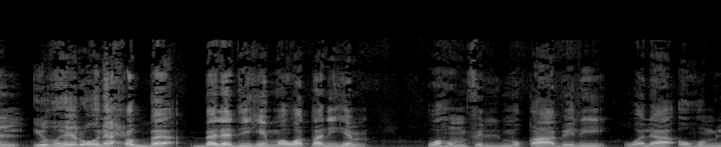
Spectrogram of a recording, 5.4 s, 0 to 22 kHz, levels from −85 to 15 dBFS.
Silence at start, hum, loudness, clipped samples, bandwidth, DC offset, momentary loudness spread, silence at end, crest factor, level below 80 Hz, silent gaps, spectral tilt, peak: 0 s; none; -23 LUFS; under 0.1%; 16.5 kHz; under 0.1%; 11 LU; 0 s; 18 dB; -58 dBFS; none; -5 dB/octave; -6 dBFS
